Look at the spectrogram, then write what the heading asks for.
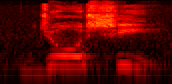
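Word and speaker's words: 女子: यह वाले पोर्शन को मुझे क्या बोलना है जोशी यह है जो यह है शी तो जोशी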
